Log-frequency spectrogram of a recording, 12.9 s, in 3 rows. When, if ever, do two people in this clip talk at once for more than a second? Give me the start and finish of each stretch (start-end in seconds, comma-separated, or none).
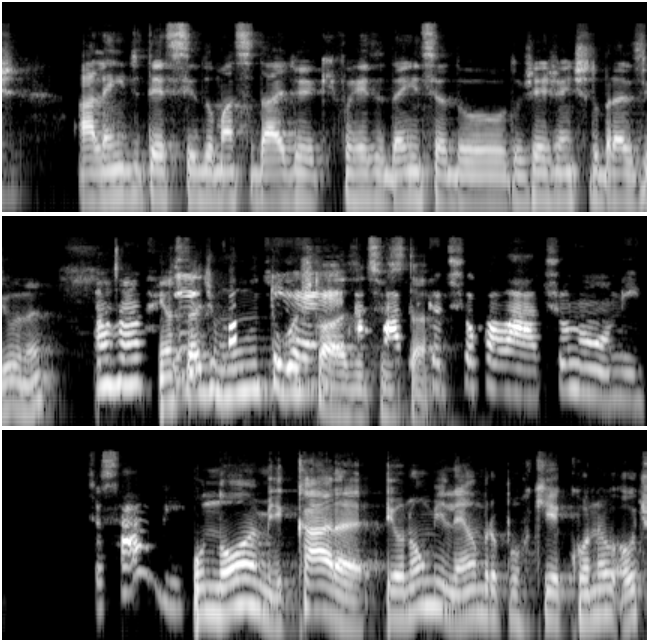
5.3-7.3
